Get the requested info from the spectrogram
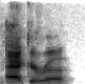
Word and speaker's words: Akira: It's pronounced Akira. Akira. No, yes, it is. – It's a car, Acura. – Akira. – It's Akira. Akira, isn't it? – Akira.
